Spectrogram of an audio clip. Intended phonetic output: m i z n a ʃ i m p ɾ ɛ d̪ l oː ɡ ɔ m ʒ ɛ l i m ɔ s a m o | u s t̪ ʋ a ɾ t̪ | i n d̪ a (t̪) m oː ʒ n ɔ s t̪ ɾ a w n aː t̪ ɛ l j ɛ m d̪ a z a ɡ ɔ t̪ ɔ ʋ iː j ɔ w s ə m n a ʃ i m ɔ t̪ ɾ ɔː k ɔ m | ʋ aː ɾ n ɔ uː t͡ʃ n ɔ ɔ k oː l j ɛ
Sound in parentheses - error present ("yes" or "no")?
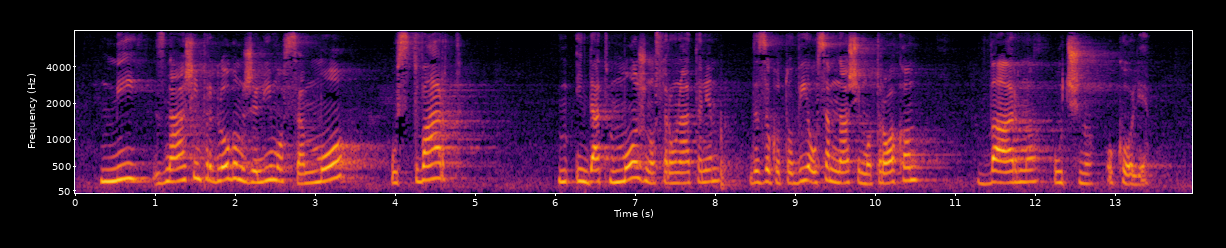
no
